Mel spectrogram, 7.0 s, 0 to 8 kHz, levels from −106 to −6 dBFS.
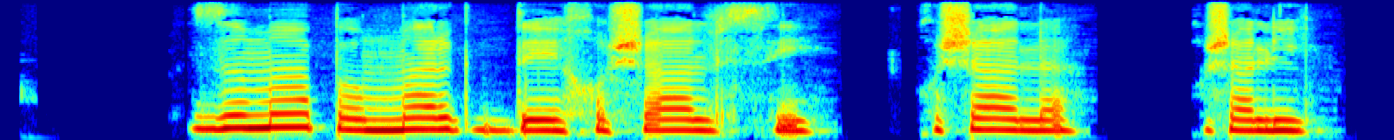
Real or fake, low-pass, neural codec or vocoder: real; 7.2 kHz; none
